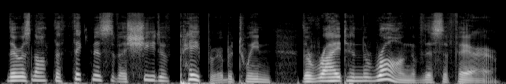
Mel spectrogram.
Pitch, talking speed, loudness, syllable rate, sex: 145 Hz, 225 wpm, -20 LUFS, 5.2 syllables/s, male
